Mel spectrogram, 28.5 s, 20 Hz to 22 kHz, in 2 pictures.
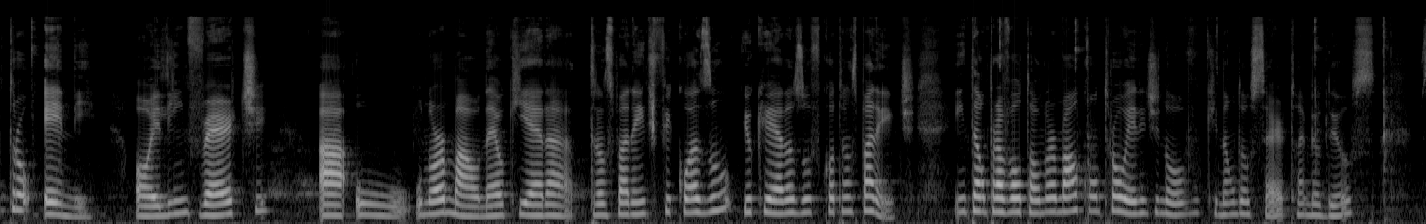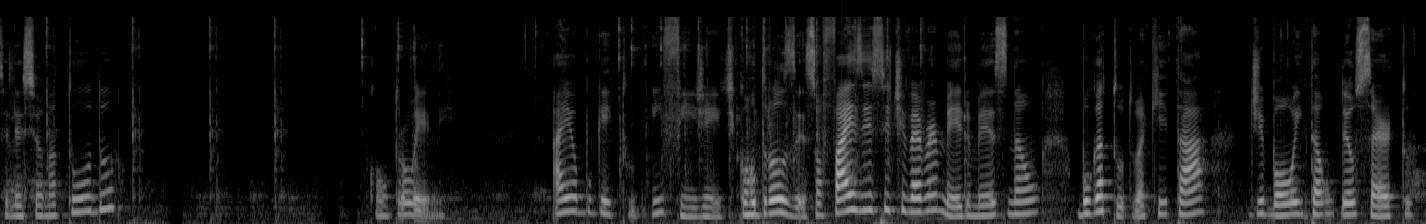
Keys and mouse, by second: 0.3 shift+n, 0.9-3.5 middle drag, 4.5 middle click, 7.2 middle click, 8.5 middle click, 10.7 shift+n, 12.1 click, 13.1 l, 14.8 l, 15.6 l, 16.4 l, 17.0 l, 18.3 shift+n, 18.9 middle click, 20.6 ctrl+z, 20.9 ctrl+z, 21.1 ctrl+z, 21.3 ctrl+z, 21.6 ctrl+z, 21.8 ctrl+z, 21.9 ctrl+z, 22.2 ctrl+z, 22.5 ctrl+z, 22.8 ctrl+z, 23.2 ctrl+z, 23.5 ctrl+z, 24.1 middle click, 26.0-27.4 drag.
